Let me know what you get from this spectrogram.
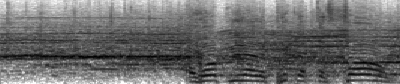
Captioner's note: crowd cheers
